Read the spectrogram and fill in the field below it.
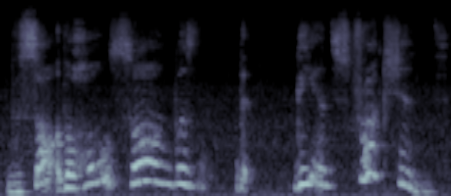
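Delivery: very high, drawn-out mock protest; exasperated genie. Genie telling Aladdin the song explained it all, in high exasperation. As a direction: stretch each word out high in comic disbelief.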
